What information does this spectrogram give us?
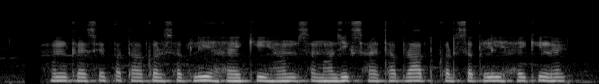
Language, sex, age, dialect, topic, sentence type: Magahi, male, 25-30, Western, banking, question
